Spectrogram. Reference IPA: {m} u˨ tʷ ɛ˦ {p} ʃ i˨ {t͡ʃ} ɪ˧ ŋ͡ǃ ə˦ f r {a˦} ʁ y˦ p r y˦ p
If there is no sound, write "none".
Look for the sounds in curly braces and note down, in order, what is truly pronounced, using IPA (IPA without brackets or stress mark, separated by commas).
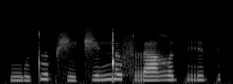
ŋ, p, t͡ʃ, a˧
